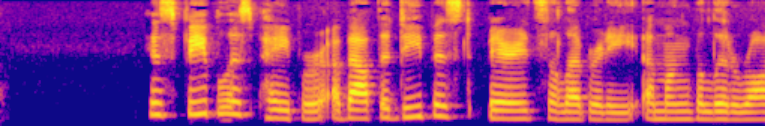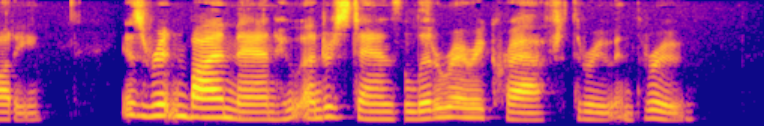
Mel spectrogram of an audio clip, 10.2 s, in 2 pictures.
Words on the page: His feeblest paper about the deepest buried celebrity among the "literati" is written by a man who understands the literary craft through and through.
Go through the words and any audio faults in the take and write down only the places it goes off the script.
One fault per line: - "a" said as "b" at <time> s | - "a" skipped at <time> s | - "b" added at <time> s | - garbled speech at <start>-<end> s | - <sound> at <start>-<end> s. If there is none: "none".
- "the" skipped at 7.8 s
